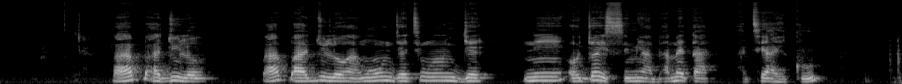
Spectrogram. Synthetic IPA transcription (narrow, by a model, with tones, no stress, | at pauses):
k͡paː˨˦k͡pa˧˨d͡ʒu˦˨lɔ˧ | k͡paː˨˦k͡pa˧˨d͡ʒu˦˨lɔ˧a˨w̃ɔ̃˧o˧ũ˦n̩˦d͡ʒɛ˧ti˦w̃ɔ̃˦n̩˦d͡ʒɛ˧ | nĩ˦ɔ˧d͡ʒɔ˦i˦˨sĩ˧mĩ˧a˨ba˨˦mɛ̃˦˨ta˧ | a˨tʰi˧a˨i˨ku˨˦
